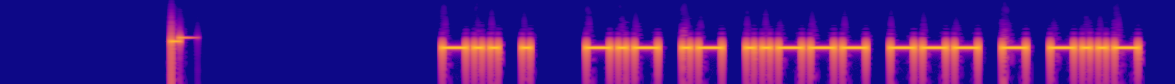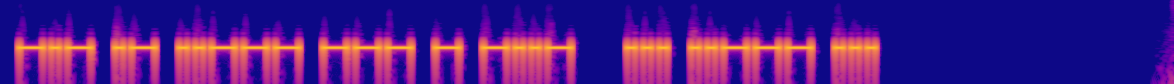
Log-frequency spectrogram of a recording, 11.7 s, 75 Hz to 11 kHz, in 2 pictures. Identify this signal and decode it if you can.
Morse code, heard as a keyed tone, about 28 wpm, 660 Hz. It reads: DE KA2OTX KA2OTX S2S
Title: SOTA QSO Practice 30wpm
